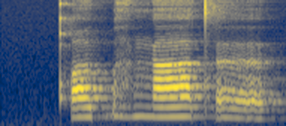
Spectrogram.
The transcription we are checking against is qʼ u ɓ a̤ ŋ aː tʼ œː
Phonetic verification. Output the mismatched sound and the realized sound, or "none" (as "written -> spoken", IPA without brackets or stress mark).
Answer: none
